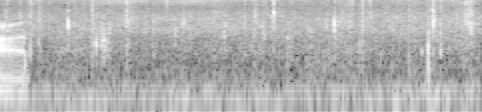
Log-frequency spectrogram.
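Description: Light rain pattering on wet leaf litter: scattered small drop ticks over a faint, even hiss.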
